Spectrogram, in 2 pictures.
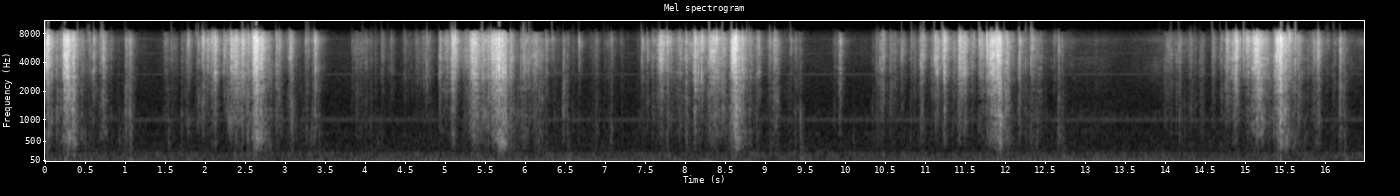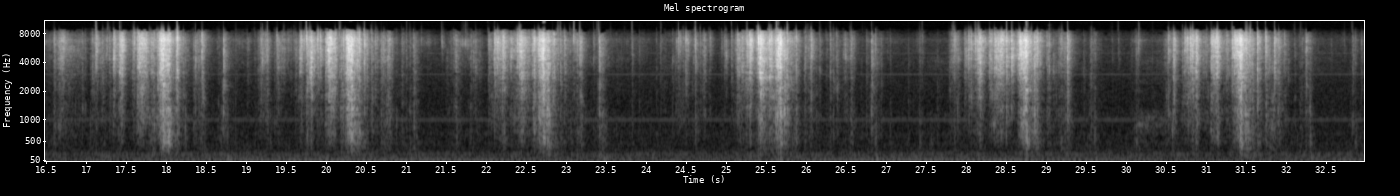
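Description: Plastic-foil trading-card pack wrappers crinkling and tearing, with card stacks rustling, as Topps Chrome packs are opened by hand. The crackling comes in short bursts every two to three seconds, about eleven in all.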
